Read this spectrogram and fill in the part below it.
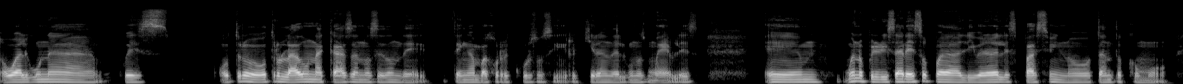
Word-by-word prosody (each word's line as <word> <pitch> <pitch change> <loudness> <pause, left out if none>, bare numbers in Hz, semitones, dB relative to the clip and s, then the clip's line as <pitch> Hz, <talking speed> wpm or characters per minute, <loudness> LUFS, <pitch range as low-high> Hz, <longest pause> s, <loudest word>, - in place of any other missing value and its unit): o 110 - +5
alguna, 110 -1 -1 0.3
pues, 105 +1 -2 0.5
otro 455 0 +4
otro 460 - +1
lado, 110 0 +6
una 115 -2 +1
casa, 105 +2 0
no 105 -1 -5
sé, - - -6
donde 105 -2 -6 0.2
tengan 105 0 -3
bajos - - -2
recursos 100 +1 -9
y - - -10
requieran 100 0 -4
de - - -3
algunos 100 0 -7
muebles. - - -6 0.6
Em, 115 0 +1 0.2
bueno, 140 0 +1
priorizar 115 0 +4
eso 125 +2 +4
para 110 -5 +5
liberar 105 +1 +3
el 110 0 +3
espacio 110 +1 -2
y - - -3
no 100 0 -5
tanto 105 +1 -4
como 95 -1 -10
110 Hz, 155 wpm, -22 LUFS, 105-115 Hz, 0.6 s, lado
